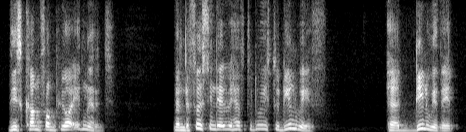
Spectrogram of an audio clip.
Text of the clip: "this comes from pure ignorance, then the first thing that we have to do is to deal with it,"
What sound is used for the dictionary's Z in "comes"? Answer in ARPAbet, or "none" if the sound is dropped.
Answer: none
